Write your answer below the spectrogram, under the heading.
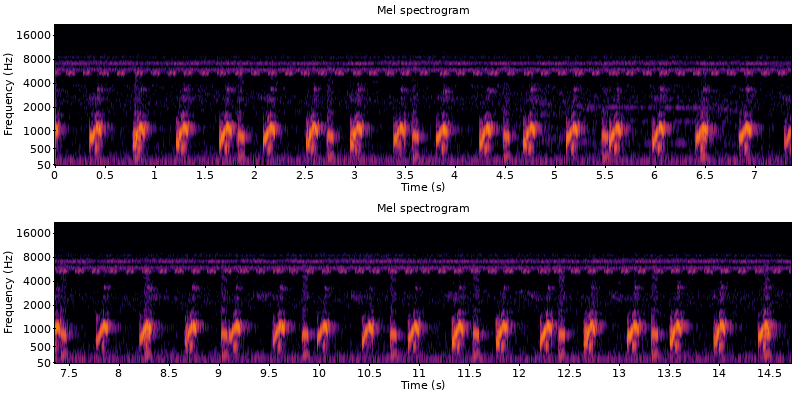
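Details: Wild-recorded white-breasted waterhen calls used as a lure for trapping: loud, regular, mid-pitched croaking notes repeated rapidly, a little over two per second, throughout, over a faint constant high-pitched whine.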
